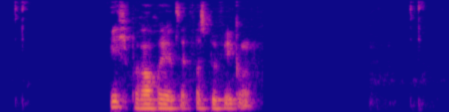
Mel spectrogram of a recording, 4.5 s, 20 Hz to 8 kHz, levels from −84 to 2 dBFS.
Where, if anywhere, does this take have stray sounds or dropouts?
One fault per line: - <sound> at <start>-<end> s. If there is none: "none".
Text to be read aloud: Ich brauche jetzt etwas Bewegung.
none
